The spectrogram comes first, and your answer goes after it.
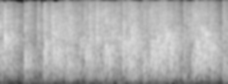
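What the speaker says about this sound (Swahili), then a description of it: "Si tupatie Pastor Mutugi makofi mazuri" A church congregation gives a pastor a round of applause, many hands clapping together in a dense, steady burst close by that swells for nearly two seconds.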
